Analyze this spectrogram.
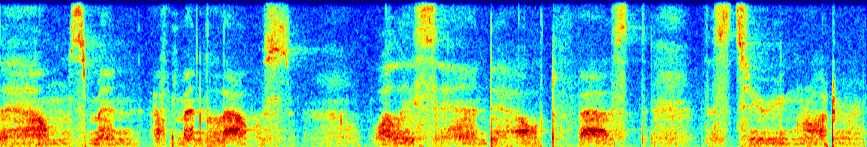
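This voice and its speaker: A whispered voice, spoken at a very slow pace. Noticeable background noise sits behind it. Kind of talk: whispered book reading for relaxation. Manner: whispered, soft.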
